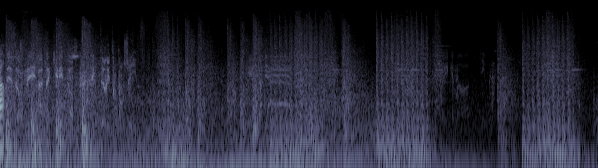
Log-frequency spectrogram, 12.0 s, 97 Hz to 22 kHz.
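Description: A DShK heavy machine gun fires in the Company of Heroes 2 strategy game, with repeated loud bursts of rapid shots and brief pauses between them, while someone talks over the gunfire.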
